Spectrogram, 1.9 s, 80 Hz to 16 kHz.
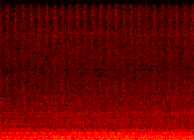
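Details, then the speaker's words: Yamaha Aerox 155 scooter after 2 years, routinely serviced, no error codes: even steady putter about ten firing pulses a second with no knocks or rattles; normal idle, sounding same as when new. "jadi suara mesinnya itu sama seperti saya pertama kali beli masih soalnya sama jalur ada yang berubah"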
